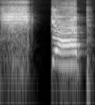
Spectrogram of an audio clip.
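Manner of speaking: high-pitched mock cry of protest; mock outcry. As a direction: call a halt as the whole outraged crowd. Imagined public outcry.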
